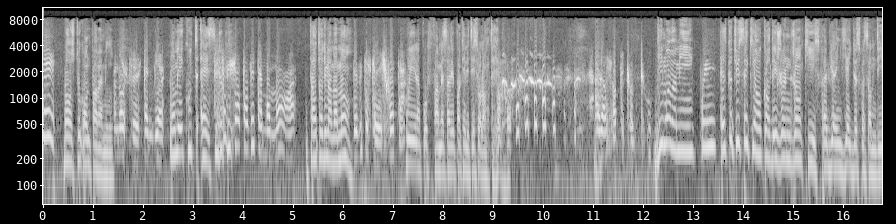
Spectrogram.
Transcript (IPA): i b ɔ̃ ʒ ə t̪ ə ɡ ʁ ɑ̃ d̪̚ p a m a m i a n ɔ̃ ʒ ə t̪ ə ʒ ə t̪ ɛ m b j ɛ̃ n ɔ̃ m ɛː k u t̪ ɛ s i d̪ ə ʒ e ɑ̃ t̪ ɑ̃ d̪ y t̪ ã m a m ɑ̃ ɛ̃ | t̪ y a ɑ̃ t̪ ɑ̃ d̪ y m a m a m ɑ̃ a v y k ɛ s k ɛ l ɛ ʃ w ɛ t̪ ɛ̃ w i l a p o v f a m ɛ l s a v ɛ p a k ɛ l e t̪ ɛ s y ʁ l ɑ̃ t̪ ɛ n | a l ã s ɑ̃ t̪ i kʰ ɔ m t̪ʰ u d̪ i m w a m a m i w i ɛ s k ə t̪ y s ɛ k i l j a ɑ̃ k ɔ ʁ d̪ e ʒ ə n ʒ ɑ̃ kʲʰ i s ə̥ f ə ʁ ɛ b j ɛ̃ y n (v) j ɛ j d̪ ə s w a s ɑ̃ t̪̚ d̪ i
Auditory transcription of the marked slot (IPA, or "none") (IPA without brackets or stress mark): v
